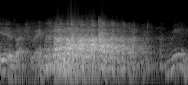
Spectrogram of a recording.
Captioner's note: laughing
